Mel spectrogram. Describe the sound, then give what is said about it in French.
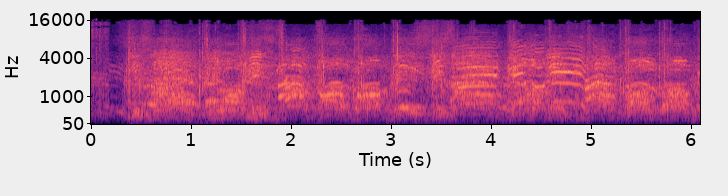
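A large crowd of protesters at a demonstration, contained by a large number of police, chants and shouts in unison, loud, with repeated rhythmic cries rising and falling over a dense wall of voices throughout. “Un nombre important de policiers pour contenir des manifestants qui voulaient se faire entendre.”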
